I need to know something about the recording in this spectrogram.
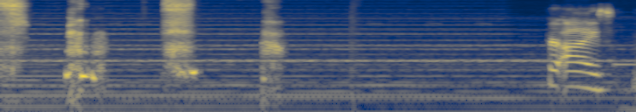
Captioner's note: lucy begins to sob, then slowly gets ahold of herself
